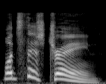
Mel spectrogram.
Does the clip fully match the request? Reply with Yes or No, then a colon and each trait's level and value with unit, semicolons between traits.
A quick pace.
No: average, 170 wpm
